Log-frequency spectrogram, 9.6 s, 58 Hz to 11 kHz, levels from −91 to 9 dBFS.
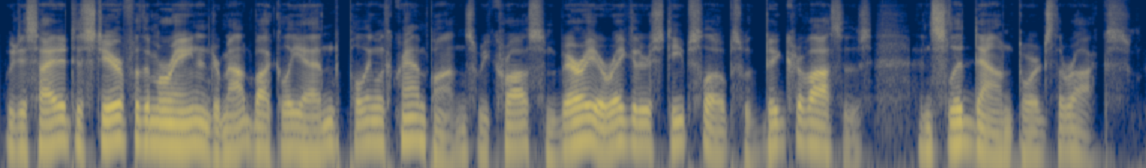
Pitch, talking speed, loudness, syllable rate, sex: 105 Hz, 190 wpm, -19 LUFS, 5.3 syllables/s, male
